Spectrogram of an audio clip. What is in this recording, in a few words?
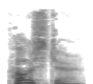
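"postern", British English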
